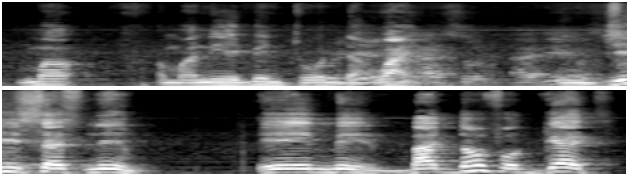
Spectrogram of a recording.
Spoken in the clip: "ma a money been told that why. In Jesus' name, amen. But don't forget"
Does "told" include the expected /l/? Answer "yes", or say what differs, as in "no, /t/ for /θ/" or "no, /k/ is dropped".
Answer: no, /l/ is dropped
